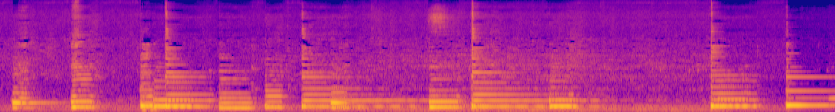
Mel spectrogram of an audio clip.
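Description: Acoustic guitar played in a stop-start way: chords strummed or plucked one after another, each left to ring briefly, with short pauses between.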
